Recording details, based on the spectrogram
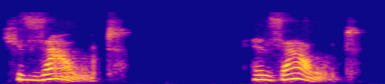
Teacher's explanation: no lugar desse S, um som mais de Z, né? Porque vai até ter um som bem parecido com Z.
